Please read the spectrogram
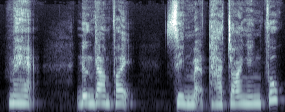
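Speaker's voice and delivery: put-on high, loud begging girl's voice; pleading daughter. A narrator's reading. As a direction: beg her mother to spare him. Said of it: "Giọng của Diệu cầu xin". (Diệu cầu xin mẹ tha cho Phúc)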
